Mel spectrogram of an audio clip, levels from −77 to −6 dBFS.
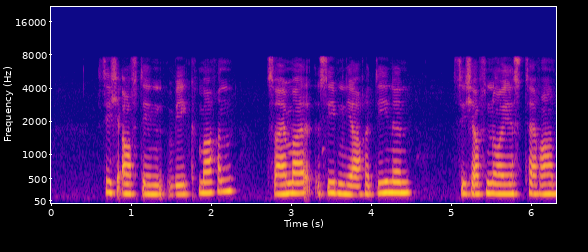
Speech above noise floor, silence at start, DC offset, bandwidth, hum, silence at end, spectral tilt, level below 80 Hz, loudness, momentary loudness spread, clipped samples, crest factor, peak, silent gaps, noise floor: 36 dB; 0.65 s; under 0.1%; 8 kHz; none; 0 s; -6.5 dB/octave; -66 dBFS; -20 LUFS; 8 LU; under 0.1%; 16 dB; -4 dBFS; none; -54 dBFS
